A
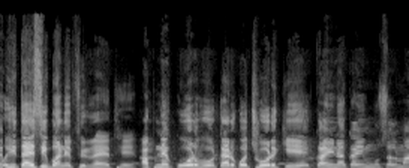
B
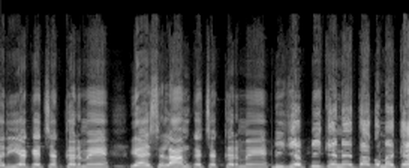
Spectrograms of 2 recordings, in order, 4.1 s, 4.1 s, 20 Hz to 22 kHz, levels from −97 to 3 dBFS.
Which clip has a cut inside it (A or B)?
B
